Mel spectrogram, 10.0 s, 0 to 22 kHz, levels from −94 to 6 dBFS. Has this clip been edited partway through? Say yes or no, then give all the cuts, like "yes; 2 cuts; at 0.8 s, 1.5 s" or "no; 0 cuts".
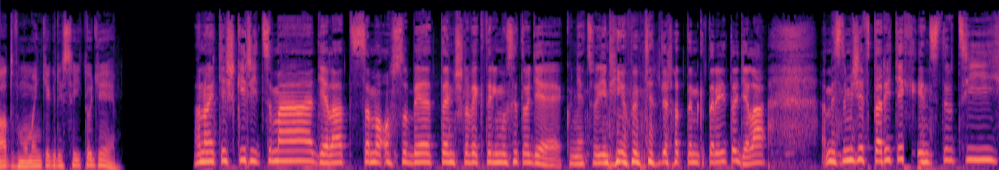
no; 0 cuts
